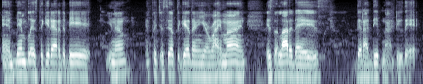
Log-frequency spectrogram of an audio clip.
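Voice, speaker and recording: Chatty woman with a gravelly edge. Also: extremely low pitch, flat delivery, moderate pace, a bit bright, slight background noise. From Arkansas. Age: 40s. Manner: chatty, playful, self-deprecating, greets viewers by name. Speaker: livestream host. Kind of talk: casual live-stream chat with viewers.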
